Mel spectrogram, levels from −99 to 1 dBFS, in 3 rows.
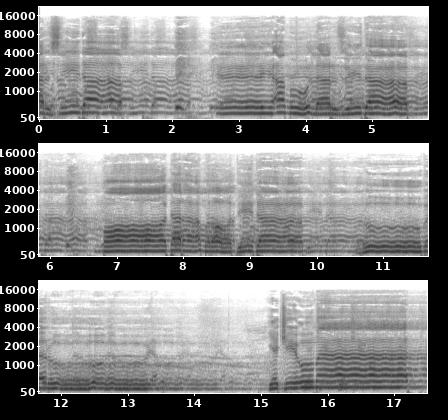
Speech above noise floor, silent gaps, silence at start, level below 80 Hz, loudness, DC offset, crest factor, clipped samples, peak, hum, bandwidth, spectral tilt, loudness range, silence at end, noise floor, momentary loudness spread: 22 dB; none; 0 s; -54 dBFS; -24 LUFS; under 0.1%; 16 dB; under 0.1%; -8 dBFS; none; 16 kHz; -6 dB/octave; 4 LU; 0 s; -45 dBFS; 15 LU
